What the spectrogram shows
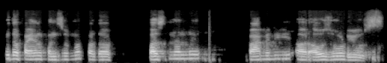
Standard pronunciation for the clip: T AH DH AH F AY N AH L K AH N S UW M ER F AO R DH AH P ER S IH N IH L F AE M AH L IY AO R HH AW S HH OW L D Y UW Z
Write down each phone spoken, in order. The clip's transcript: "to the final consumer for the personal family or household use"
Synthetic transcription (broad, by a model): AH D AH F AY N AH L K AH N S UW M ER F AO R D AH P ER S N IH L F AE M AH L IY AO R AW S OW D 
